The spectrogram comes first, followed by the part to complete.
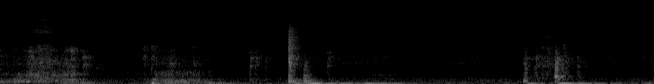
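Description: Quiet room with a few scattered knocks and clicks of things being handled, the sharpest click about three seconds in.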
